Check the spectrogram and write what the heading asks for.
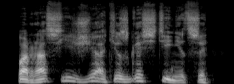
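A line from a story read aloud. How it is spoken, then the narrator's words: Muttered. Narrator (Russian): пробормотал Максим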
